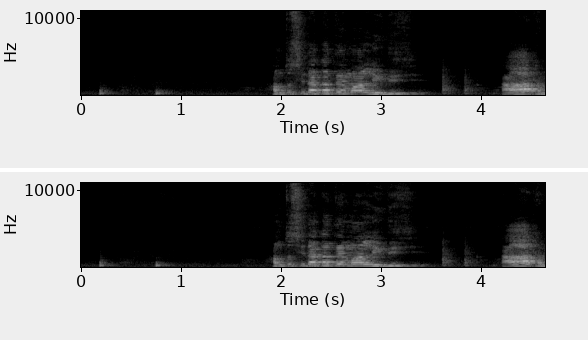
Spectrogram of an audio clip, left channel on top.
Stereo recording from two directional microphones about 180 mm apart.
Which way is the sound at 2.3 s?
20° right (ahead or behind).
